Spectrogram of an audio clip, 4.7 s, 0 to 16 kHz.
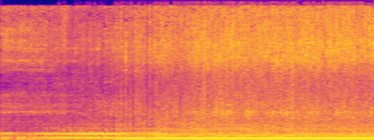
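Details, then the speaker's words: Raptor 700 ridden during a clutch switch test; revs rise, then the note stutters and chops about four times a second like a rev limiter when the clutch switch is pushed in; cause unconfirmed. "let me just get out on the street here and open it up yeah I see as soon as I push that in"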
